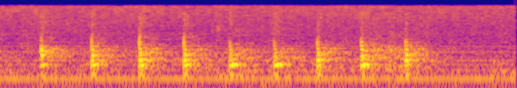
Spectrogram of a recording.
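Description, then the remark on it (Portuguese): Around nine quick, evenly spaced knocks on a door in a steady rhythm, moderately loud, over a faint low hum with no voices. “Todo dia ele bate na tua porta.”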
